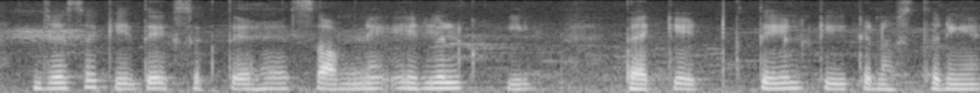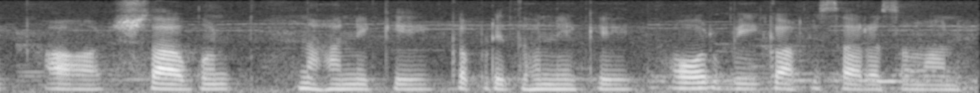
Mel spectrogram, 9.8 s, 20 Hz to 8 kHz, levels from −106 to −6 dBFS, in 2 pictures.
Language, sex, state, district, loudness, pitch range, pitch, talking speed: Hindi, female, Uttar Pradesh, Muzaffarnagar, -22 LUFS, 155-175 Hz, 165 Hz, 155 wpm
